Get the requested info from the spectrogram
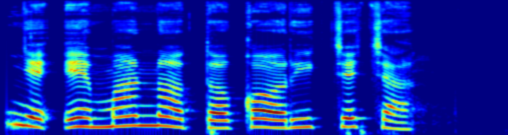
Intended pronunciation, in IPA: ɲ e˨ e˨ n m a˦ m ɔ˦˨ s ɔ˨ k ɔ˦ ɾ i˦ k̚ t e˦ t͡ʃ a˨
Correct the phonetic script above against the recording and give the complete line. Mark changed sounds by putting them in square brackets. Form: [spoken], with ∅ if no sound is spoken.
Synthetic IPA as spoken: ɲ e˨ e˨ [∅] m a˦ [n] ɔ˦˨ [t] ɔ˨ k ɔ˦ ɾ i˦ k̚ [t͡ʃ] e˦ t͡ʃ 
